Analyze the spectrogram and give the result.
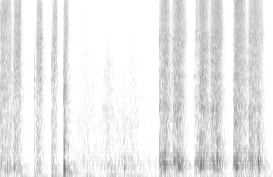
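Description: A light-colored bristle brush with a wooden back scrubs the rubber lug sole edge and brown leather upper of a leather work boot held in hand. Quick bristly strokes come in a short burst, then a quiet pause with faint scratching, then another steady run of brushing. Each stroke gives a dry, bright, hissing rasp.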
